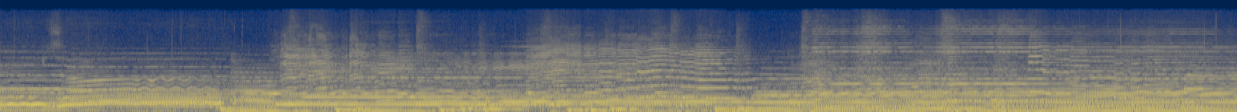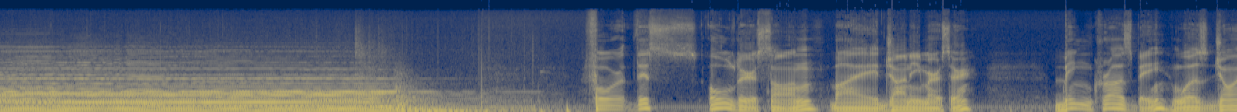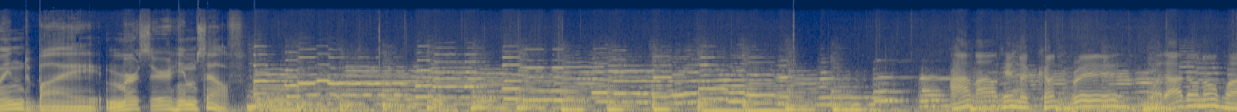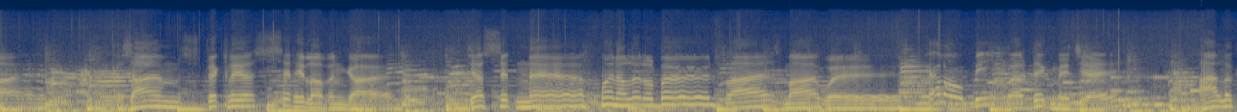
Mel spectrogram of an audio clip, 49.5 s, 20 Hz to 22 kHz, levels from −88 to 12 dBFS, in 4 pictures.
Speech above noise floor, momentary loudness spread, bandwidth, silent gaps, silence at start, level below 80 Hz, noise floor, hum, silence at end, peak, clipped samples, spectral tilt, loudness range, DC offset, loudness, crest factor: 24 dB; 4 LU; 15.5 kHz; none; 0 s; -22 dBFS; -37 dBFS; none; 0 s; 0 dBFS; under 0.1%; -7 dB/octave; 4 LU; under 0.1%; -14 LUFS; 12 dB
